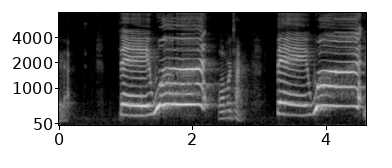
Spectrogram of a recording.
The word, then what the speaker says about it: FayWhat: say um my show my name is Faye what and we say it like that okay say what so look at the camera and say that they what one more time they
